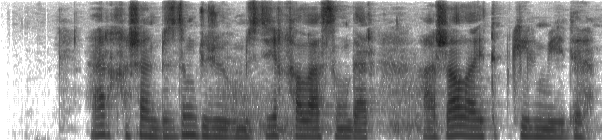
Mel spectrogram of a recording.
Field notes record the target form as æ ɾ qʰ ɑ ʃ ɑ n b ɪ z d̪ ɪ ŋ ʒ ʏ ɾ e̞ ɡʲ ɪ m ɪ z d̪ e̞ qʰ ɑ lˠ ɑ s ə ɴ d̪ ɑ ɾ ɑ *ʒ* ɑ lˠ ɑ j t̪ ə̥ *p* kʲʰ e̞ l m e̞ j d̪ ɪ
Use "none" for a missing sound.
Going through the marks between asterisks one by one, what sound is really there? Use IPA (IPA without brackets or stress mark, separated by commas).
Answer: ʒ, p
